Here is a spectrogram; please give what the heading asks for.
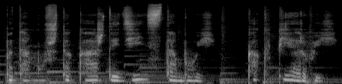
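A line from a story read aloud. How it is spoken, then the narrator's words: Whisper. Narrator (Russian): прошептал он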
